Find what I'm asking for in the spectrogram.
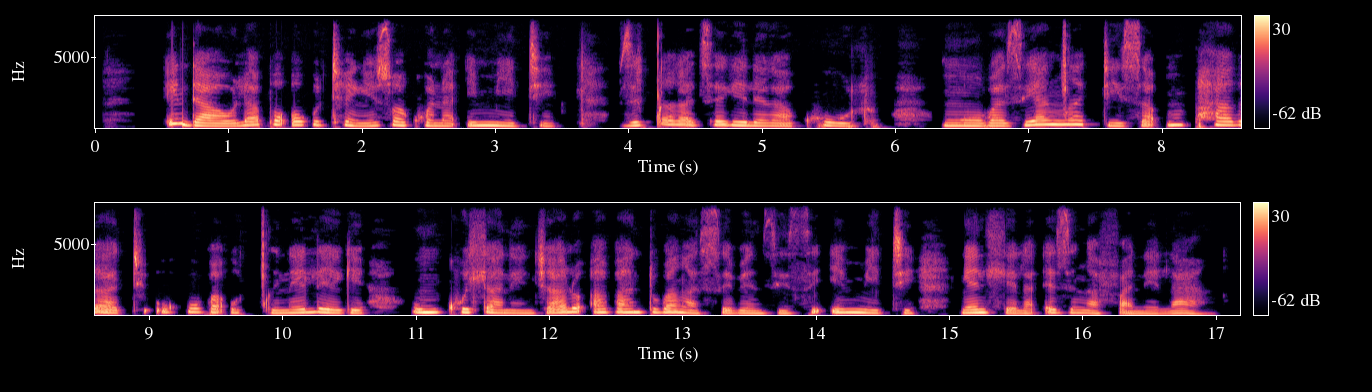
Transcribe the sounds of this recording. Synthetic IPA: indʱawɔlapʰɔʔoɣutʰeŋiswakʰɔnaʔimitʰiziǃaɣatʰeɣilɛɣakʰulu | ŋɔβazijaŋ͡ǀed̥ʱisa̰ʔum̩pʰaɣatʰiuɣuβa̰ʔuɡ͡ǀʱinɛlɛɣɛum̩kʰuɬanɛnd͡ʒʱalɔʔaβantʼuβaŋasɛβend͡zʱisiʔimitʰiŋɛnd͡ɮʱɛlaʔeziŋafa̰nɛlaːŋa

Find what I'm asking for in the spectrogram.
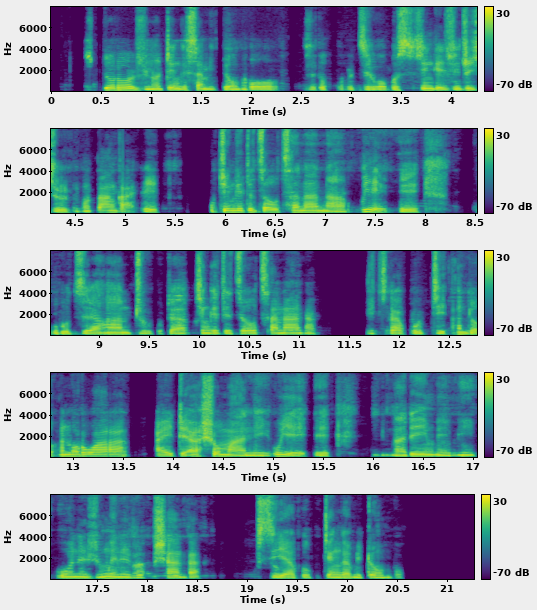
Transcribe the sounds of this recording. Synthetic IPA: ʐ̥ito̞ɾo̞ʐino̞te̞ŋɡe̞samito̞mbo̞ | d͡ziɾikurud͡zirwakusiʐiŋɡe̞ʐintuʐiroʐino̞taŋɡaɦe | kut͡ʃe̞ŋɡe̞te̞d͡zaut͡sananauje̞ɦe | kuɾud͡ziɾaaːntʰukutat͡ʃe̞ŋɡe̞te̞d͡zaut͡sanana | kut͡ʃitirakutiʔantʰuʔano̞rwaɾaː | iteaʃo̞maniʔuje̞ɦe̞ | imaɾiimweniuone̞ʐimwe̞neʐekuʃanda | ku̥sijakwekute̞ŋɡamito̞ːmbo̞

